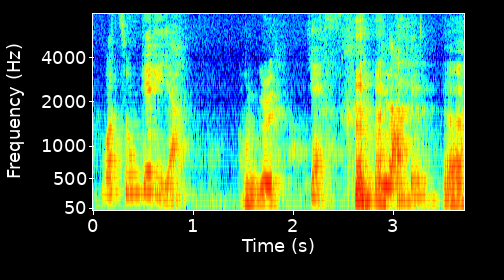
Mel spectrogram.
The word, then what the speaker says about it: Ungheria: Then we have Ungheria. What's Ungheria? Hungary. Yes. You're laughing. Yeah, Hungary. Yeah. You don't pronounce the H anyway. No, we don't have the H. Yeah, yeah, yeah. Ungheria.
